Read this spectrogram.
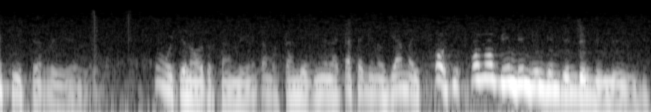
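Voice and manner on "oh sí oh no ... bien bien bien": chatty agreeing. Acted. Chatty phone call, repeated bien.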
